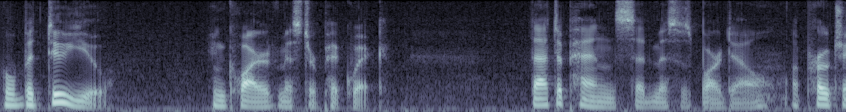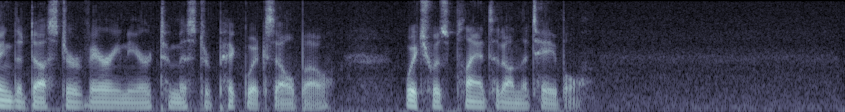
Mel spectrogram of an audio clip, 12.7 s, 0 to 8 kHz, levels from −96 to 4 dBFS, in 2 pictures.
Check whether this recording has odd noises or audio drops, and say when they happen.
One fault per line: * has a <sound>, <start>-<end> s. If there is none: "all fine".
all fine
